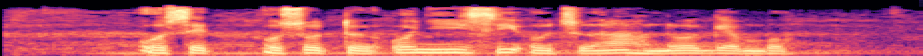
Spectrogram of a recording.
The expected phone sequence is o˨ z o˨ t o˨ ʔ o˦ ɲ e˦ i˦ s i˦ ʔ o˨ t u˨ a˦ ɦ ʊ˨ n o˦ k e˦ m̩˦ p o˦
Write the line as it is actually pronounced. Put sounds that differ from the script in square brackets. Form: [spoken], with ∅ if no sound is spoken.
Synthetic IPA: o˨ [s] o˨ t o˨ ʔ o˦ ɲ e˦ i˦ s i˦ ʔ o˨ t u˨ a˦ ɦ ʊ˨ n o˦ [ɡ] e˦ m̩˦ [b] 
